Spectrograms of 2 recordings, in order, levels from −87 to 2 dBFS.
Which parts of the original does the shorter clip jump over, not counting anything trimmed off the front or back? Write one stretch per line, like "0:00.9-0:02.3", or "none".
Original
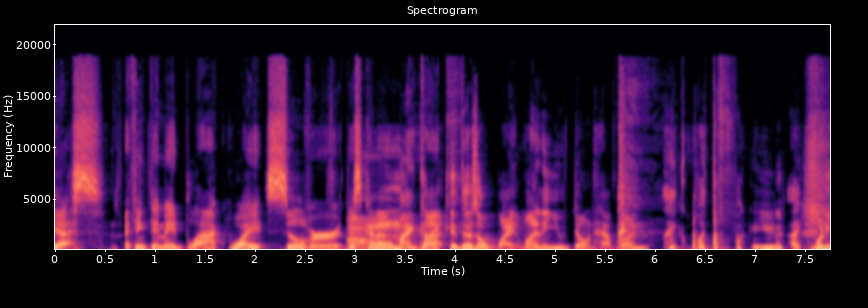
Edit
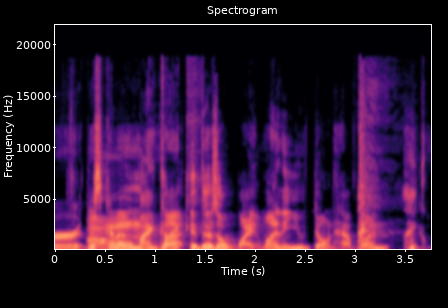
none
